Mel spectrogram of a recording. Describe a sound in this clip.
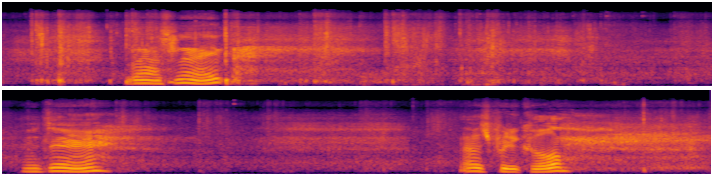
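A man speaks close by in short bursts, with pauses between them.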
